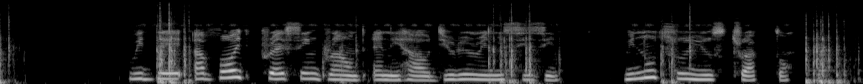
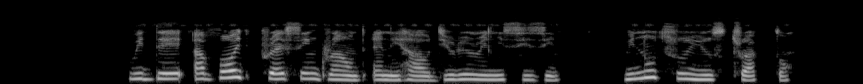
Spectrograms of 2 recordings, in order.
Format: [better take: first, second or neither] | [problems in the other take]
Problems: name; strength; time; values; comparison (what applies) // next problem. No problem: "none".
second | background sound (Telephone); 10 dB below the speech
